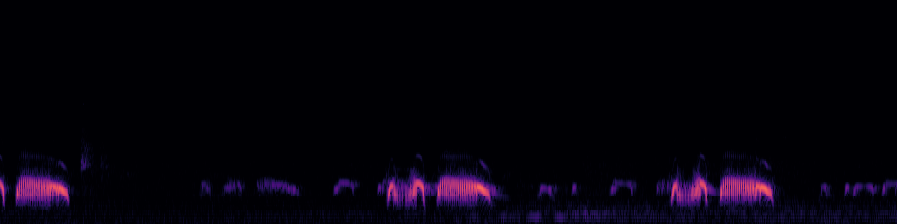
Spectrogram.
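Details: Large spotted dove calling to provoke a fight in the 'thổ bầu' voice: three phrases, about three seconds apart, each of two quick hooked coos and a longer purring coo, with quiet murmuring between.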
